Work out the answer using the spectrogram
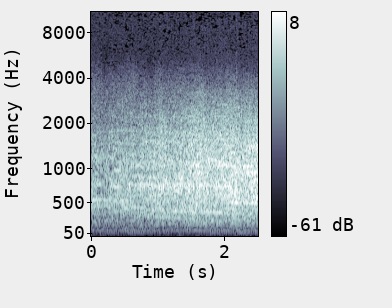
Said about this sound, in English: So Williams has to first, and the applause continues for him.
